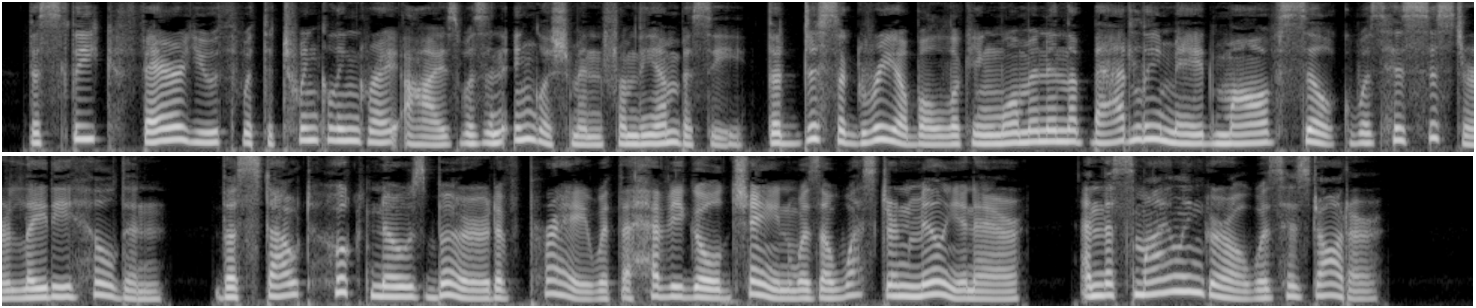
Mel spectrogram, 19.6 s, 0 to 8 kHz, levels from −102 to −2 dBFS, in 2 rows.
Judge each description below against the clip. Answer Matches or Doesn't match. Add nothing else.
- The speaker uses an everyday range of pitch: Matches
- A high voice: Matches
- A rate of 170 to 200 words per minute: Doesn't match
